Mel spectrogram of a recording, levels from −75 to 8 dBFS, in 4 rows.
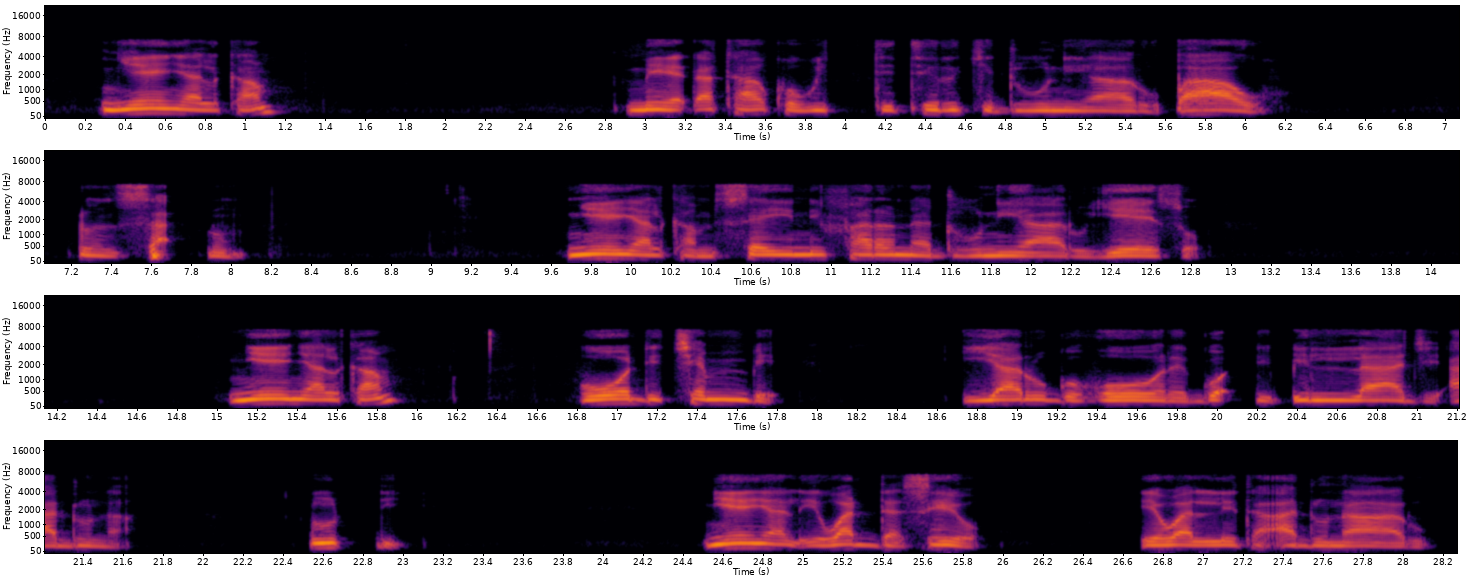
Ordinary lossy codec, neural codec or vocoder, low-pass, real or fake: AAC, 64 kbps; codec, 16 kHz, 6 kbps, DAC; 7.2 kHz; fake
